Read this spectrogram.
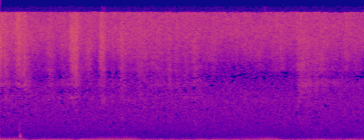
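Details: Domestic cat Puk purring loudly in the morning while waking her owner with whisker tickles and asking for cuddles and kisses; a steady low rumbling purr fills the whole stretch, pulsing gently with each breath, indoors and otherwise quiet.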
